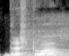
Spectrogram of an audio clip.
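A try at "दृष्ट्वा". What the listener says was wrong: Here, no, don't do dra, do dr, drishtva. Because there is no akara, there is a r. R is like in between. It is its own swara. That's why it is separated out as a swara. It is not repa. It is not ra. It is r, r. So drishtva, like that we have to read.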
